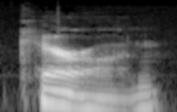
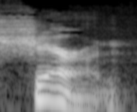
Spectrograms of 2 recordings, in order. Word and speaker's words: Charon: If we're thinking that Leland Macaulay's right-hand assassin is named after the Greek god, then it would be pronounced Charon. Okay, that's what I was thinking. But if it's a moon of Pluto, it's Charon.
